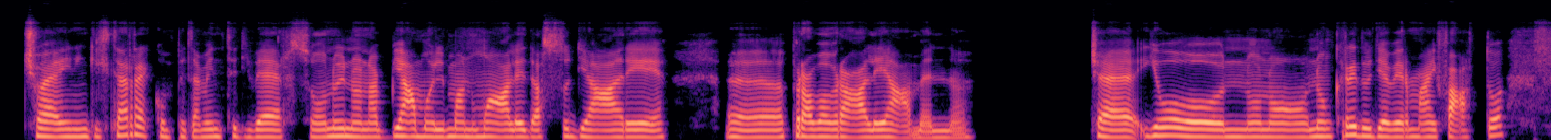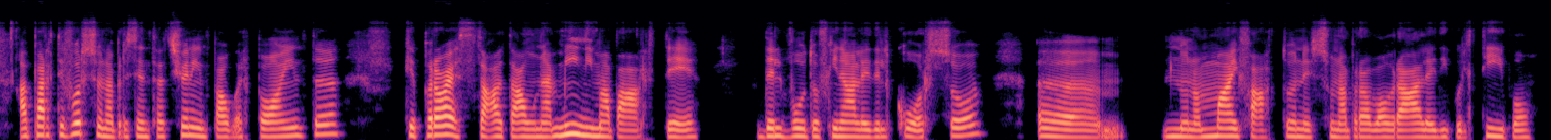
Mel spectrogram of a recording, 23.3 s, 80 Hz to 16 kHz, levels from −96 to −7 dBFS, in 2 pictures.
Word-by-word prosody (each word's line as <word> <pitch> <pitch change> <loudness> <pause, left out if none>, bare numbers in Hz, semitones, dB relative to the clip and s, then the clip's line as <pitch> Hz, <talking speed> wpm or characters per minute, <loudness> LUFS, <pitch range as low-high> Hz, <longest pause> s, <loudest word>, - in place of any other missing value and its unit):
cioè, 195 -3 +1
in 185 +1 0
Inghilterra, 195 +4 -1
è 205 - -6
completamente 180 0 -5
diverso. 175 0 -2
Noi 195 +1 +2
non 180 -2 0
abbiamo 185 +1 +1
il 175 0 0
manuale 180 -1 +1
da 175 -1 -1
studiare, 175 -1 0 0.4
ehm, 170 -1 0
prova 185 -2 +2
orale, 175 -1 +2
amen. 165 +1 -4 0.9
Cioè, 170 -4 +3
io 190 -3 +4
non 180 0 -1
ho 175 0 -1
non 185 +1 0
credo 220 +1 +1
di 190 - -2
aver 180 0 +2
mai 175 0 -1
fatto, 175 +6 -2 0.5
a 190 - +2
parte, 225 +2 +2
forse, 265 -1 +1
una 185 -3 +1
presentazione 185 +4 -2
in 195 -2 -1
PowerPoint, 200 +6 -1 0.5
che, 210 - -1
però, 215 +2 +5
è 230 - +7
stata 185 -1 0
una 180 -1 +1
minima 210 -3 +4
parte, 175 0 -2 0.4
del 195 +1 +1
voto 190 0 0
finale 185 -1 +1
del 180 +1 -4
corso, 200 +6 -2 0.4
ehm, 175 -4 0 0.4
non 190 -1 0
ho 170 - 0
mai 195 +1 +3
fatto 185 +1 -4
nessuna 175 0 -3
prova 175 -1 0
orale, 170 0 +2
di 175 +1 -6
quel 165 0 -8
tipo. 180 -4 -3
180 Hz, 145 wpm, -27 LUFS, 175-195 Hz, 0.9 s, è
